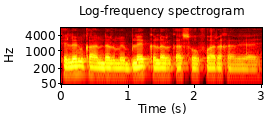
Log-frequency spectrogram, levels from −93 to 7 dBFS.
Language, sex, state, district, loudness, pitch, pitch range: Hindi, male, Arunachal Pradesh, Papum Pare, -18 LUFS, 105 Hz, 100-110 Hz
